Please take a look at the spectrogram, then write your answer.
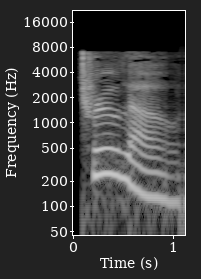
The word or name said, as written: trullo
